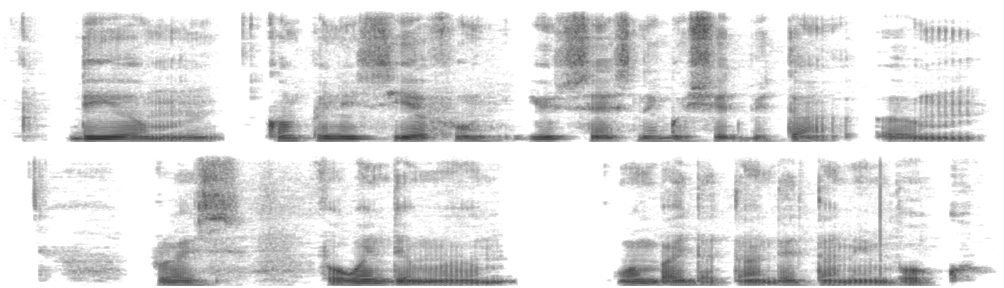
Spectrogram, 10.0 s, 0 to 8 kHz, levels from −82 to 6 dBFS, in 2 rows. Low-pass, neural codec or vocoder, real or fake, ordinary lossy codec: 7.2 kHz; none; real; none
